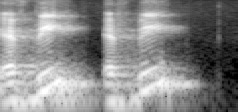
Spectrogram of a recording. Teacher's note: So very quickly you say FB FBI I put stress on the last letter.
